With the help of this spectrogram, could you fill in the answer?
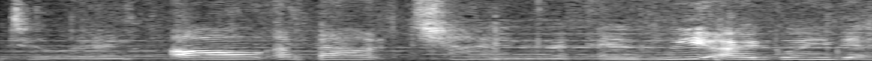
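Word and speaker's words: Qin: the Great Wall of China was designed by the emperor Quinn whose aspirations Excuse Me Miss Seymour it is pronounced chin oh thank you Mr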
